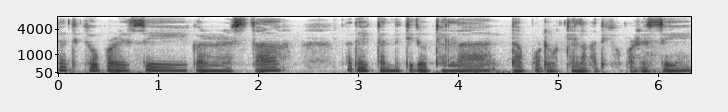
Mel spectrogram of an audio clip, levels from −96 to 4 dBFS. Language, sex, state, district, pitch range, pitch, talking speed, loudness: Nagamese, female, Nagaland, Kohima, 135-155 Hz, 145 Hz, 115 wpm, -21 LUFS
